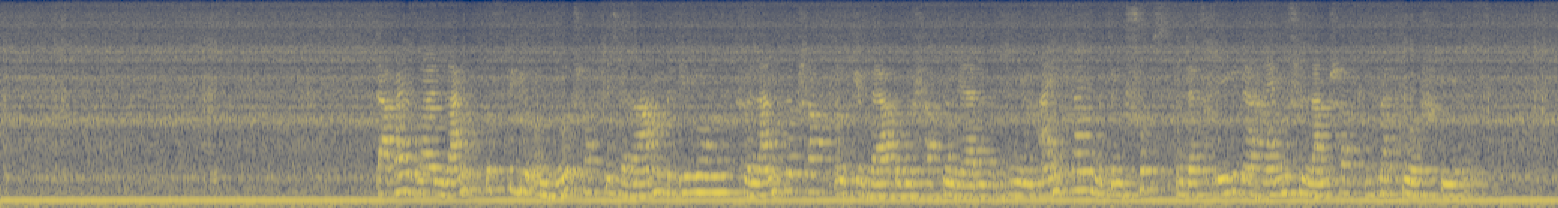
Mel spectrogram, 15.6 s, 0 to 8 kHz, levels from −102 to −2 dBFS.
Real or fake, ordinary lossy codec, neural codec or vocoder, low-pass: real; none; none; none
